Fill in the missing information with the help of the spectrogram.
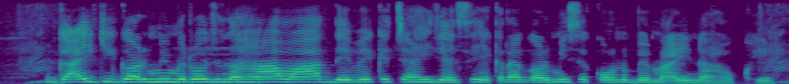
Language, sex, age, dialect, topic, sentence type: Bhojpuri, male, 18-24, Northern, agriculture, statement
